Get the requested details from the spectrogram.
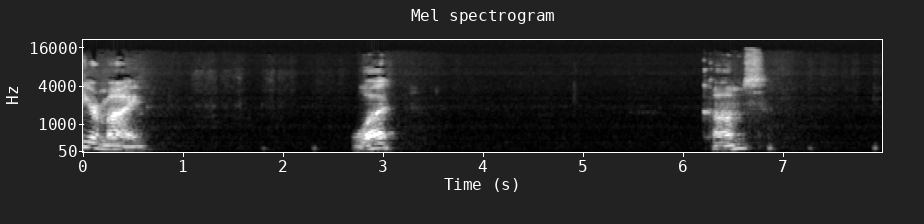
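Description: An elderly man speaks calmly in short phrases nearby.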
